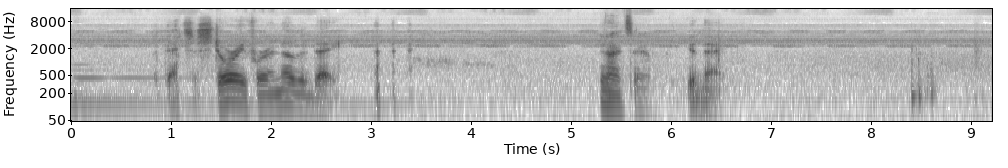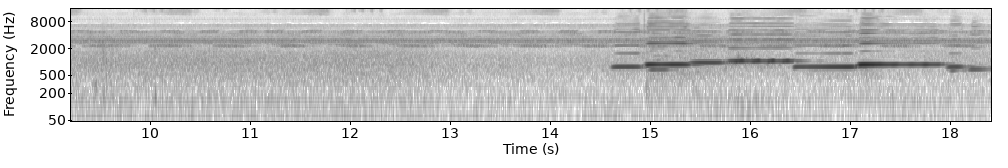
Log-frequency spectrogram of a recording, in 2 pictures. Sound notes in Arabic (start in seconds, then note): 3.0 يضحك; 14.6 موسيقى الهارمونيكا الهادئة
